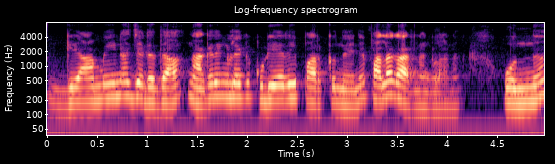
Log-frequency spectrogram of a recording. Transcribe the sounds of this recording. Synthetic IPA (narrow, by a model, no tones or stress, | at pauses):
ɡɾaːmiːɳɐd͡ʑenɐðanɐɡɐɾɐŋːɐɭileːkːɨkuɽijeripaːrkːunːɐðinɨpɐlɐkaːɾɐɳɐŋːɐɭa̰ːɳɨ | o̞nːɨ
